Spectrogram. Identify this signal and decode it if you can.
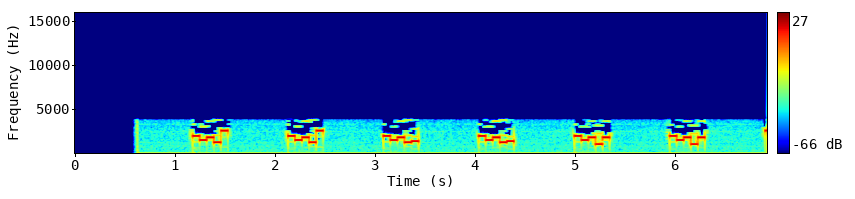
Five-tone selective call (ZVEI), heard as quick runs of five tones, tones of about 70 ms. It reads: 85733 85733 85734 85734 85717 85717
